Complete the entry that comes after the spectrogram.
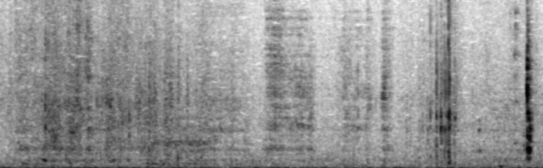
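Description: Chewing and lip-smacking of a man eating grilled pork, with two sharp clicks near the end.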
